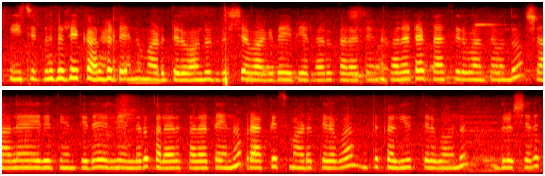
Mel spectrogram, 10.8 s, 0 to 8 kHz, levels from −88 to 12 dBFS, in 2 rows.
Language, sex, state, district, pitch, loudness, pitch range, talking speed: Kannada, female, Karnataka, Dakshina Kannada, 245 Hz, -19 LUFS, 240-270 Hz, 125 wpm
